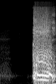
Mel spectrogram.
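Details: Adult man just back from a trip, feeling under the weather with a rough voice; after a brief silence, a single loud, rough throat clear lasting under half a second: throat clearing.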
